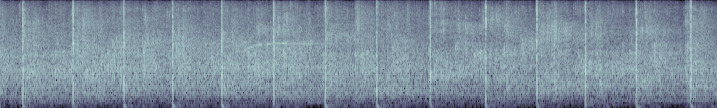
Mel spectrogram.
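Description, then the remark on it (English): A church audience claps together in a steady rhythm as a clap offering to the Lord during a morning service, sharp unified claps landing about twice a second over a continuous wash of scattered applause and crowd noise. “Can we just give a clap offering to the Lord?”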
